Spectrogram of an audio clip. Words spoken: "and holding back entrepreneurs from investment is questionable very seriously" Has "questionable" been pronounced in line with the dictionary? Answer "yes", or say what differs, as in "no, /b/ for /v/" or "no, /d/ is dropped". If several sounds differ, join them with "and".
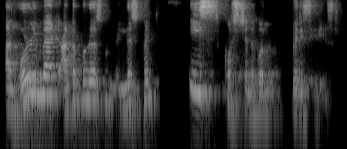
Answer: yes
